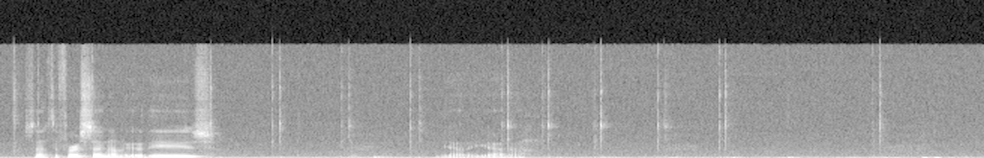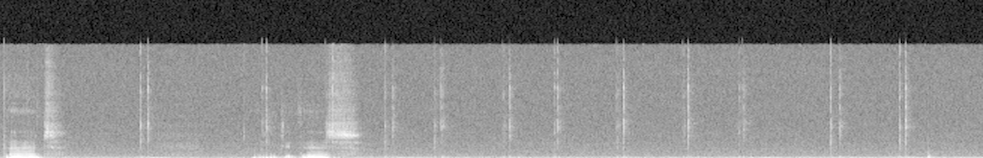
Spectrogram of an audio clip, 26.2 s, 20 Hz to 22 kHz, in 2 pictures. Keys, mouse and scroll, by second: 9.2 space, 11.8 Escape, 12.9 space.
